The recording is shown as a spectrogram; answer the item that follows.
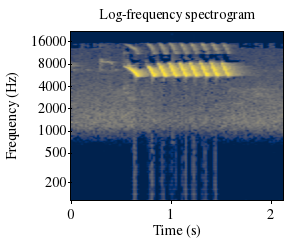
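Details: Temminck's seedeater singing a single very high, buzzy, insect-like phrase of about nine rapid pulses lasting roughly one second, with a faint short note just before it.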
